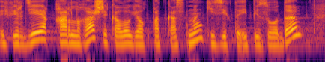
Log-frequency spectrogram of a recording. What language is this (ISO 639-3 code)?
kaz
